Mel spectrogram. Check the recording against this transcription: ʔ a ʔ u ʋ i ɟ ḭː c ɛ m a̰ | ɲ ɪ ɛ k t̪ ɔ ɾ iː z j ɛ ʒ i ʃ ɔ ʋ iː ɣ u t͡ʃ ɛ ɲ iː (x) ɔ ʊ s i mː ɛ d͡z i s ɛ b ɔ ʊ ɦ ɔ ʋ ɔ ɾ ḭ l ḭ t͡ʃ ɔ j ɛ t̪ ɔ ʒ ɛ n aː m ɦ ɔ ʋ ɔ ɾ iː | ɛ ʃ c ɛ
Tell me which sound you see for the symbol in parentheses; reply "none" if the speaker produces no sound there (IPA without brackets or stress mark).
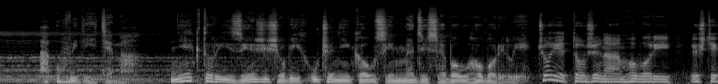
k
